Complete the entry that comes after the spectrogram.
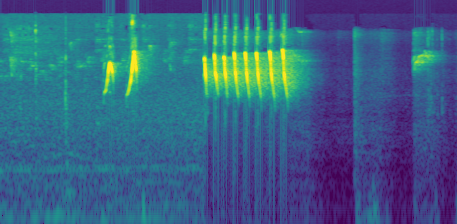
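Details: Bar-winged prinia tutor song for caged birds: two rising high notes, then a short, fast trill of about eight sharp notes, followed by near-silence and a faint high note.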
